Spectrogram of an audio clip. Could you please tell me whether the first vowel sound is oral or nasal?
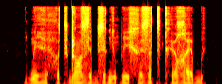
nasal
